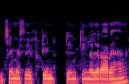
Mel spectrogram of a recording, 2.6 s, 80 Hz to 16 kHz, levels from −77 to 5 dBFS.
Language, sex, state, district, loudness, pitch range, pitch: Hindi, male, Chhattisgarh, Korba, -15 LUFS, 120-130 Hz, 125 Hz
